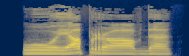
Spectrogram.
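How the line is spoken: Father laughing. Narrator (Russian): засмеялся отец

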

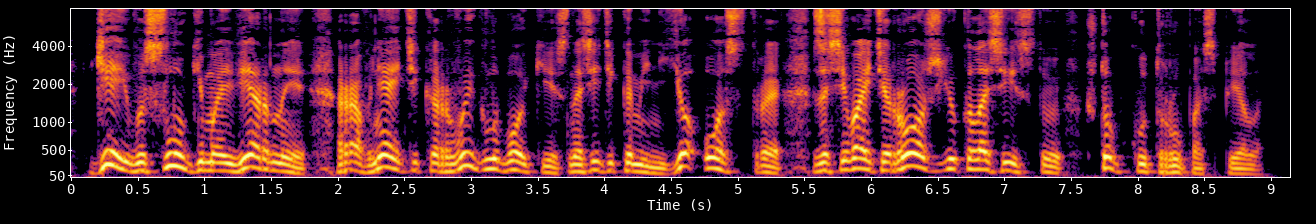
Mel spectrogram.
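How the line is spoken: Loud shout. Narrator (Russian): Василиса Премудрая крикнула громким голосом

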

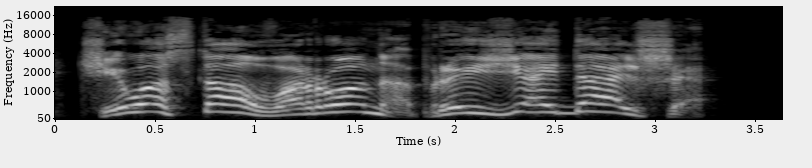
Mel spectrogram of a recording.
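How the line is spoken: Policeman shouting in a nasty voice. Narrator (Russian): городовой около освещенного подъезда клуба кричал отвратительным голосом на Пантелеймона

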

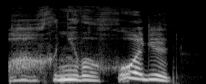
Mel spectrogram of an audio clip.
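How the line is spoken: Growled. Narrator (Russian): зарычал гонщик

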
